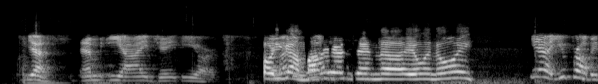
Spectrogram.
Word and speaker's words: Meijer: Yeah, got it at the Myers store that we have here. How fitting, but it's spelled differently. Yes, Meijer. Oh, you got Myers in Illinois?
